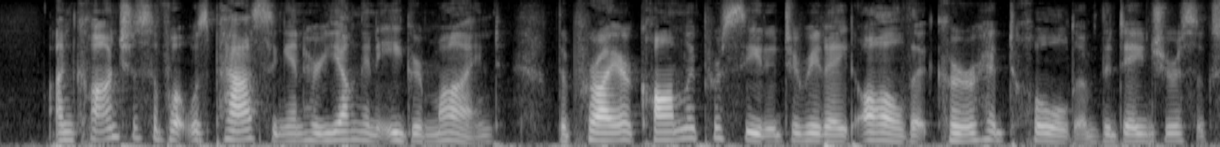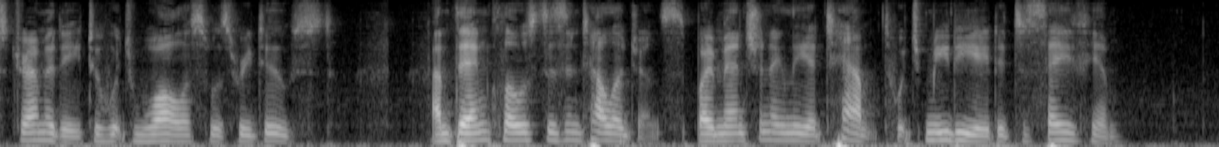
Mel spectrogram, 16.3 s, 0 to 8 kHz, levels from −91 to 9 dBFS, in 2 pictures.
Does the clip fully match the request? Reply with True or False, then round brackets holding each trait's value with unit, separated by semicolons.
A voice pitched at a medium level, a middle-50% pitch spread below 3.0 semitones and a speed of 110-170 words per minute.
True (150 Hz; 2.6 semitones; 165 wpm)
